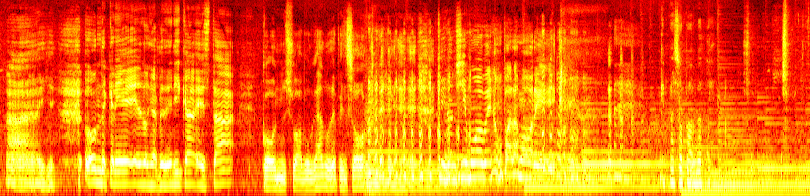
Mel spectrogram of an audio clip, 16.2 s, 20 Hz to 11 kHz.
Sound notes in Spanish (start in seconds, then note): 7.3 Risas; 8.6 Habla en idioma extranjero; 10.7 Risas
